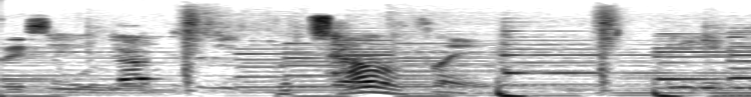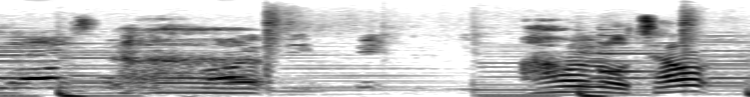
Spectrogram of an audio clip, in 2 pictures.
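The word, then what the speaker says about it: Talonflame: Am I saying that right? Talon Flame. – Talon Flame. Yeah.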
